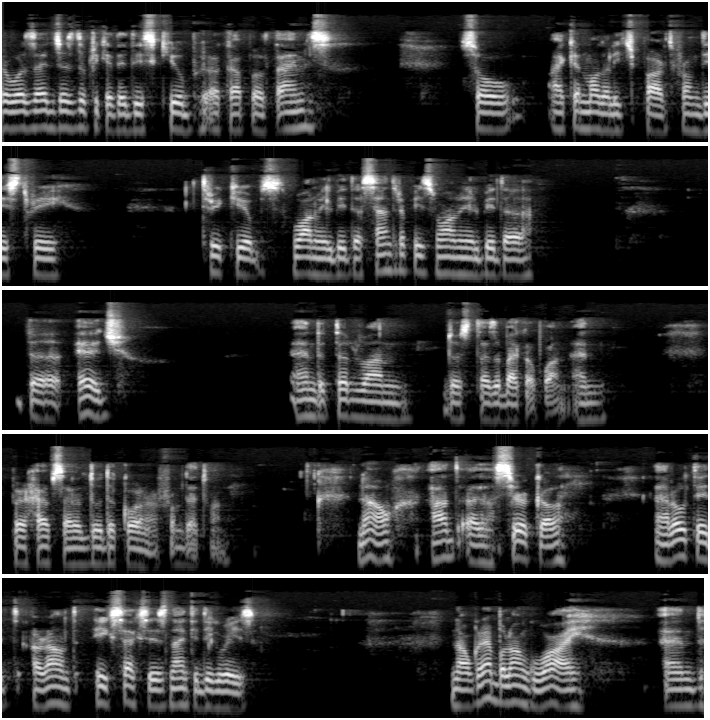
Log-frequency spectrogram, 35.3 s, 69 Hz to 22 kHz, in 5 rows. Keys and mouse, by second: 17.9 a, 19.5 shift+a, 23.1 r, 30.0-31.7 middle drag, 30.0 g, 33.6-35.2 drag.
